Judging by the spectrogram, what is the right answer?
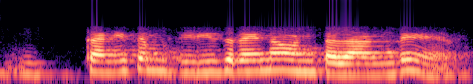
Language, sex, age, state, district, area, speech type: Telugu, female, 18-30, Telangana, Karimnagar, urban, conversation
